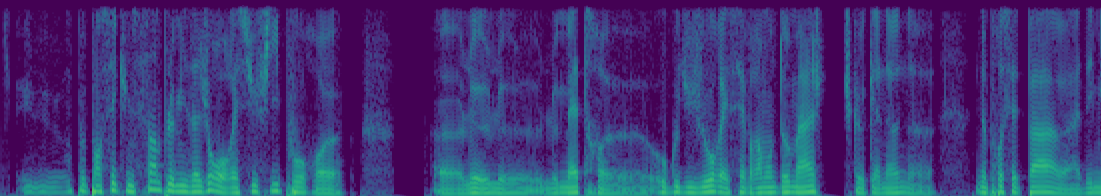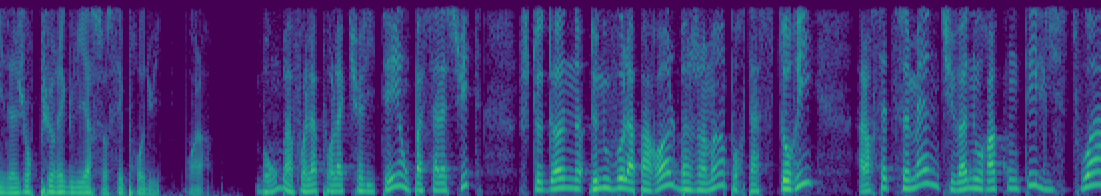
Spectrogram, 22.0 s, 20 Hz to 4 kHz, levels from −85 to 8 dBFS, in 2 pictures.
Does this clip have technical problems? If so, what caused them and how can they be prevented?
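Yes. Repeated stalls (stutter) from 3.40 to 4.58 s, after "aurait suffi pour euh": packets arrived late three times, so the jitter buffer emptied and the receiver stretched the last sound across each gap. The longest gap was 98 ms, about 0.27 s in total, with nothing lost. Preventing it means giving the network path more headroom against jitter, or letting the buffer hold a slightly larger margin.

A call audio freeze runs from 3.92 to 4.25 s, within that stutter. For about 0.31 s the sound holds and then fades, with about 0.29 s of that near silence, likely because delayed packets drained the jitter buffer. A second freeze, from 8.17 to 8.46 s after "jour et c'est vraiment", inserts about 0.27 s, with about 0.19 s silent. A stable, uncongested connection, such as wired rather than busy Wi-Fi, prevents these stalls.

A jitter buffer speed-up runs from 13.46 to 18.74 s. The receiver trimmed pitch-period slices to shed roughly 0.3 s of backlog, so the sound runs at 106% speed with its pitch unchanged. 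Avoiding the delay bursts that overfill the buffer removes the need for this catch-up.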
